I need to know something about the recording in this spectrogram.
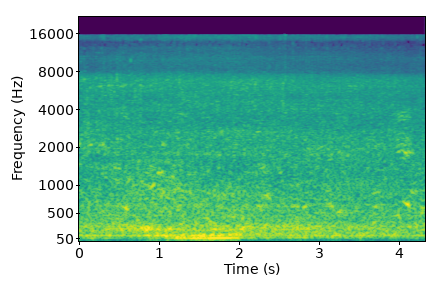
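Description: Street traffic: a motor vehicle's engine running nearby, its low rumble swelling about a second in and easing off again, over steady outdoor background noise.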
